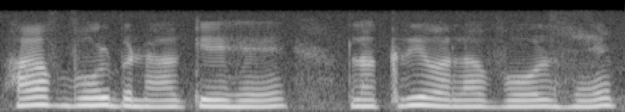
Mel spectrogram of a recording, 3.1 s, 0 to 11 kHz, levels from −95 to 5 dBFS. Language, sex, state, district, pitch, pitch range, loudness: Hindi, female, Arunachal Pradesh, Lower Dibang Valley, 190 Hz, 180-205 Hz, -15 LUFS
